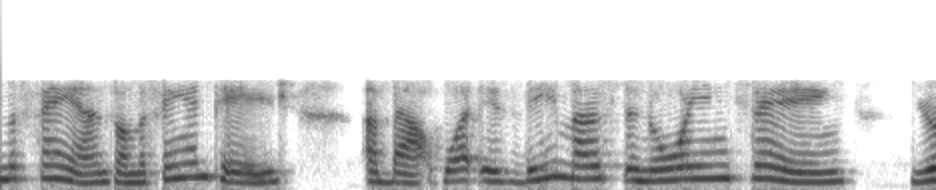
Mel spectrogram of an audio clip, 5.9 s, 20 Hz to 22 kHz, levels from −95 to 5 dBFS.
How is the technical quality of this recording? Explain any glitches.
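The quality is poor throughout, because the speech has passed through the G.723.1 codec. For the whole clip, nothing above 3.8 kHz survives. The codec works in coarse 30 ms frames and updates its voice model slowly. The damage is heavy, fitting a bitrate near 6 kbit/s. The speech sounds muffled and hoarse, and consonants are smeared.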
